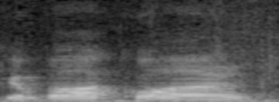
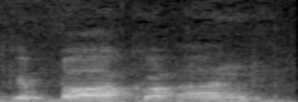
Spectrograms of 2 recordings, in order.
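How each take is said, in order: First: The vowels run together with no break. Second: A brief catch separates the two vowels. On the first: The speaker calls it wrong. "So instead of Gabakwan" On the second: The speaker calls it right. "it marks there's a little space in between the vowels there"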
